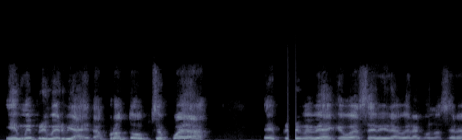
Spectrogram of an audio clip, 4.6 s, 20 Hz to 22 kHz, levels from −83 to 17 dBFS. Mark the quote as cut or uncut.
uncut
